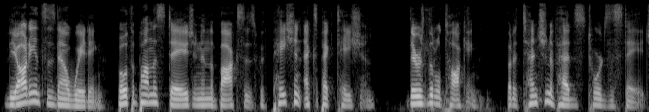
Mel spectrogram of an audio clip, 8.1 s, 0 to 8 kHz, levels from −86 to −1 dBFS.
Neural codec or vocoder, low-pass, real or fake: vocoder, 22.05 kHz, 80 mel bands, Vocos; 7.2 kHz; fake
